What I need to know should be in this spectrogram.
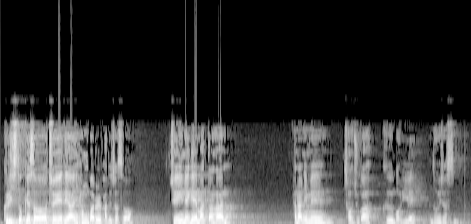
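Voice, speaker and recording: A man's voice: fairly high pitch, unhurried, warm tone. A male pastor delivering an earnest expository sermon, swelling and dropping for emphasis. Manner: earnest, dramatic swells and drops. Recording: echoey hall, dull lo-fi sound.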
